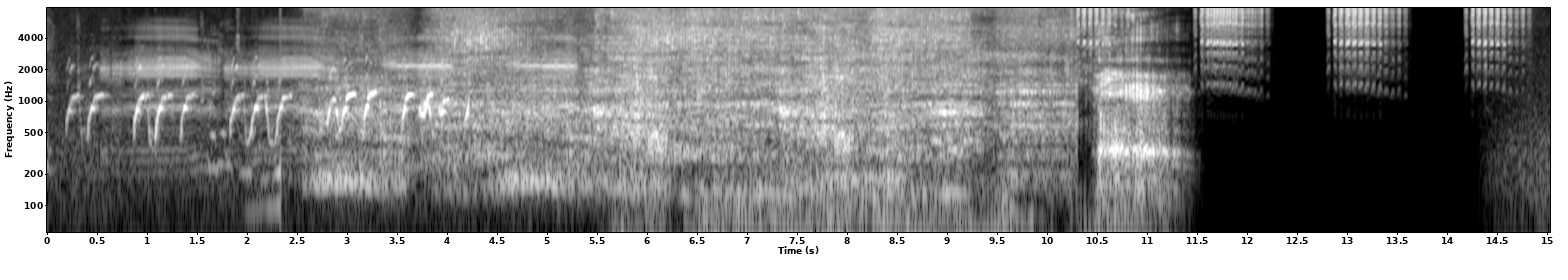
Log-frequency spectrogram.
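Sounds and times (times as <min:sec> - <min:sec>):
animal roars and calls: 0:00.0 - 0:11.5
animal stampede rumble: 0:01.4 - 0:11.3.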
